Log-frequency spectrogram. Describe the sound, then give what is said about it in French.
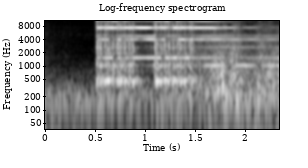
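A telephone rings with a bright, metallic bell tone that starts abruptly and sustains in two bursts, fairly loud, with no talking; it is the phone in the Paris apartment of Airbus CEO Bernard Latière in 1975. “Nous sommes en 1975 et depuis son appartement parisien, Bernard Latière, nouveau PDG d'Airbus, a encore la voix endormie quand il décroche le téléphone.”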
